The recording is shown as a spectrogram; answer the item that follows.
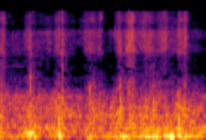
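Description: Soft, uneven footsteps and light rustling on dry winter grass, over a low outdoor rumble.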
